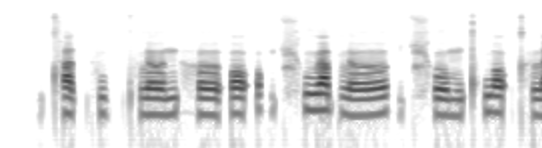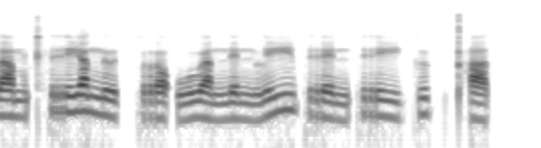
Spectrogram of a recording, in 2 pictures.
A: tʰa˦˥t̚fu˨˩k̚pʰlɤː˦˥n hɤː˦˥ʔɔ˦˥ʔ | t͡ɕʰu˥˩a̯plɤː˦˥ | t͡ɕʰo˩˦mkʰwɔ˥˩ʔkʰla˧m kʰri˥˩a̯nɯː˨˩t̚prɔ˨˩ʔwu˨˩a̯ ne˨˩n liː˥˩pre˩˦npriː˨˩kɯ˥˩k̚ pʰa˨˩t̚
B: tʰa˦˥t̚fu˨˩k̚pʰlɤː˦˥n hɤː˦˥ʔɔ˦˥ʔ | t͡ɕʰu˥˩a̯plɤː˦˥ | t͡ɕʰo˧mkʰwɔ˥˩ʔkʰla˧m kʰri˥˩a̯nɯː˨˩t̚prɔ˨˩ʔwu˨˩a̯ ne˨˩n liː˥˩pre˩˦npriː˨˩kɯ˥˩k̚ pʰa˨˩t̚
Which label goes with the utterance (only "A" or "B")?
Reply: B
